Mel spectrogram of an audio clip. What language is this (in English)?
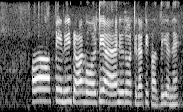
Punjabi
